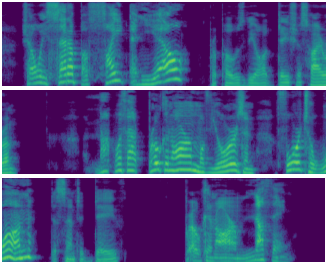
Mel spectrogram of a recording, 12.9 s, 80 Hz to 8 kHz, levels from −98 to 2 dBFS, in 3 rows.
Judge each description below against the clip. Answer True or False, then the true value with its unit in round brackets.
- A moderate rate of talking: False (130 wpm)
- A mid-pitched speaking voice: True (165 Hz)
